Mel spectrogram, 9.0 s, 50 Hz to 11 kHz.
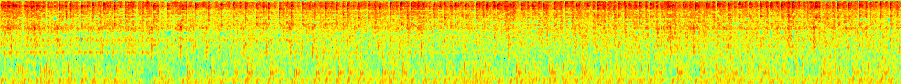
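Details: Rebuilt 5hp Briggs and Stratton single, fuel added to cylinder and carburetor, no muffler: loud, rapid, even exhaust crackle at steady speed, firing consistently and running smoothly, then shut off with the kill wire.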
